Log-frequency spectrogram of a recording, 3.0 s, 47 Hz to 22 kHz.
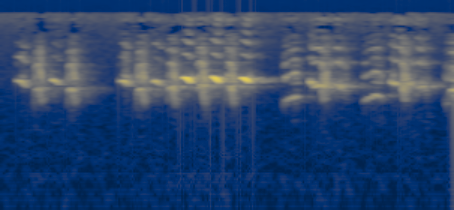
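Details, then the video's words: Canary, nightingale-type Slavujar song, 2024: paired chirps, then a bright sustained trill, followed by rising notes repeated in short bursts. "Uccello dell'usignolo delle Canarie Slavujar"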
